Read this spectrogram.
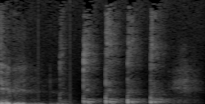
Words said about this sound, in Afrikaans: dan staan ek by daai deur en ek klop. En as die TV af en is chupstil nice. Is chupstil. Is chupstil. Dan klop ek.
